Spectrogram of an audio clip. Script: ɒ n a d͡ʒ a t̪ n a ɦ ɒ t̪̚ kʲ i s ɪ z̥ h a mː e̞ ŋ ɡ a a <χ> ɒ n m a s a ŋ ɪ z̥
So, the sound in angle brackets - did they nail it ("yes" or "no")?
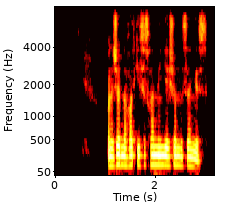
no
